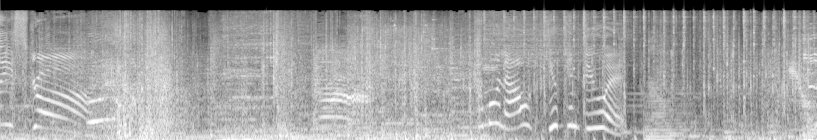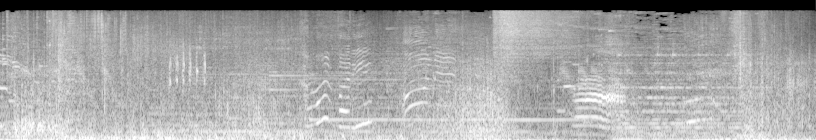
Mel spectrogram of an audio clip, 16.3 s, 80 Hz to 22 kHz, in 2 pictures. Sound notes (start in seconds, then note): 8.9 squeaking; 15.0 thudding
